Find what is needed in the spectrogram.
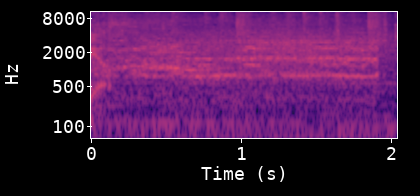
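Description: Car tyres screeching in a skid: a steady squeal that sinks slightly in pitch and stops just before speech resumes.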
